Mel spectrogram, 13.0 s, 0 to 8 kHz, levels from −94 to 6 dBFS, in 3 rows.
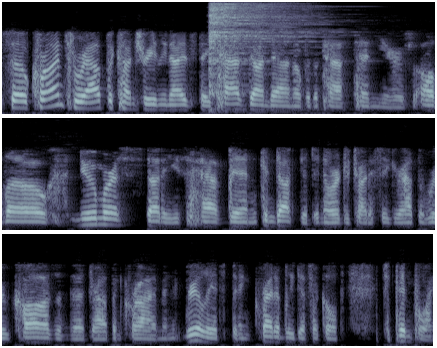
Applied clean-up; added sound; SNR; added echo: classical method log-MMSE.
